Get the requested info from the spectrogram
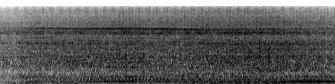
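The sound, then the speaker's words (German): A tractor engine drones steadily and fairly loudly throughout, a constant low rumble with a faint whine, as the tractor drives rounds on a field of the Köllitsch teaching and research farm in Saxony, Germany, near the Brandenburg border; no one speaks. “Auf dem Acker am Lehr- und Versuchsgut Köllitsch dreht ein Traktor seine Runden.”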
